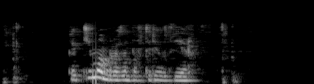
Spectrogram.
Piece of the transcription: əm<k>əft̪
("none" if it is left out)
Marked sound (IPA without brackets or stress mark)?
p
